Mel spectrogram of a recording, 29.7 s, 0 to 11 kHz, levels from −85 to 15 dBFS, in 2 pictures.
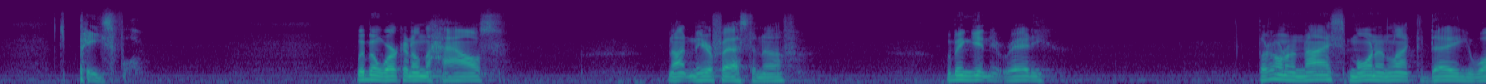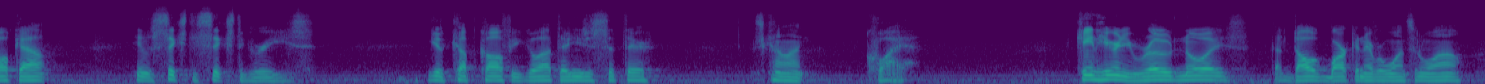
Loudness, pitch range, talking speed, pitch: -37 LUFS, 105-120 Hz, 130 wpm, 110 Hz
